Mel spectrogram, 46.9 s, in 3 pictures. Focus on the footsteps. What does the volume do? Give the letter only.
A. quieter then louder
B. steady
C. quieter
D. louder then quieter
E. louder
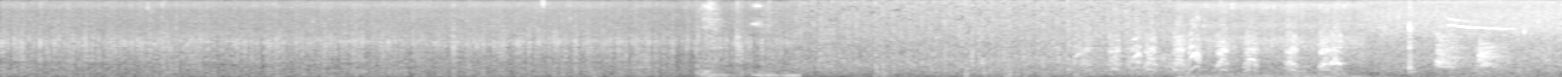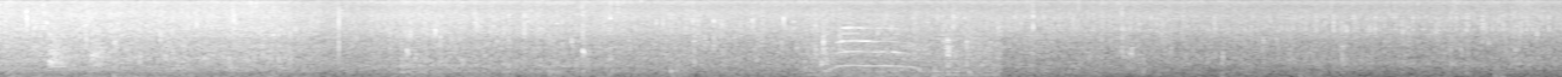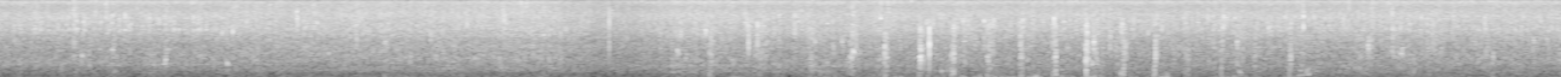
D.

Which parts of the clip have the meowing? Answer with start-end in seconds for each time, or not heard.
14.4-15.4, 23.6-25.6.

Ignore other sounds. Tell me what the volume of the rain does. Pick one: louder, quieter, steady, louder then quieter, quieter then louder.
louder then quieter.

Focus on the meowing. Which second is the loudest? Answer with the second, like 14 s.
15 s.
